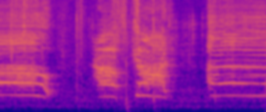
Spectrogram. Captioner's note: screaming; screaming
